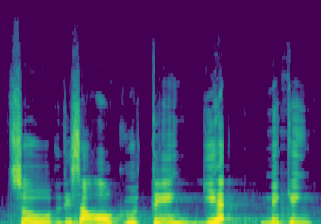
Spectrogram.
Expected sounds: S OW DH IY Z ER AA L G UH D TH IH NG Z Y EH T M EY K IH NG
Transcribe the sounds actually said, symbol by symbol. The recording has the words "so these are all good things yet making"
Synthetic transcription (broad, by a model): S OW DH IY S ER AA L G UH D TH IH NG Y EH T M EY K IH NG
